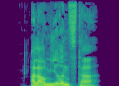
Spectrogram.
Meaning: inflection of alarmierend: 1. strong/mixed nominative masculine singular superlative degree 2. strong genitive/dative feminine singular superlative degree 3. strong genitive plural superlative degree
- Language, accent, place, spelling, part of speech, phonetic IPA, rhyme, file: German, Germany, Berlin, alarmierendster, adjective, [alaʁˈmiːʁənt͡stɐ], -iːʁənt͡stɐ, De-alarmierendster.ogg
